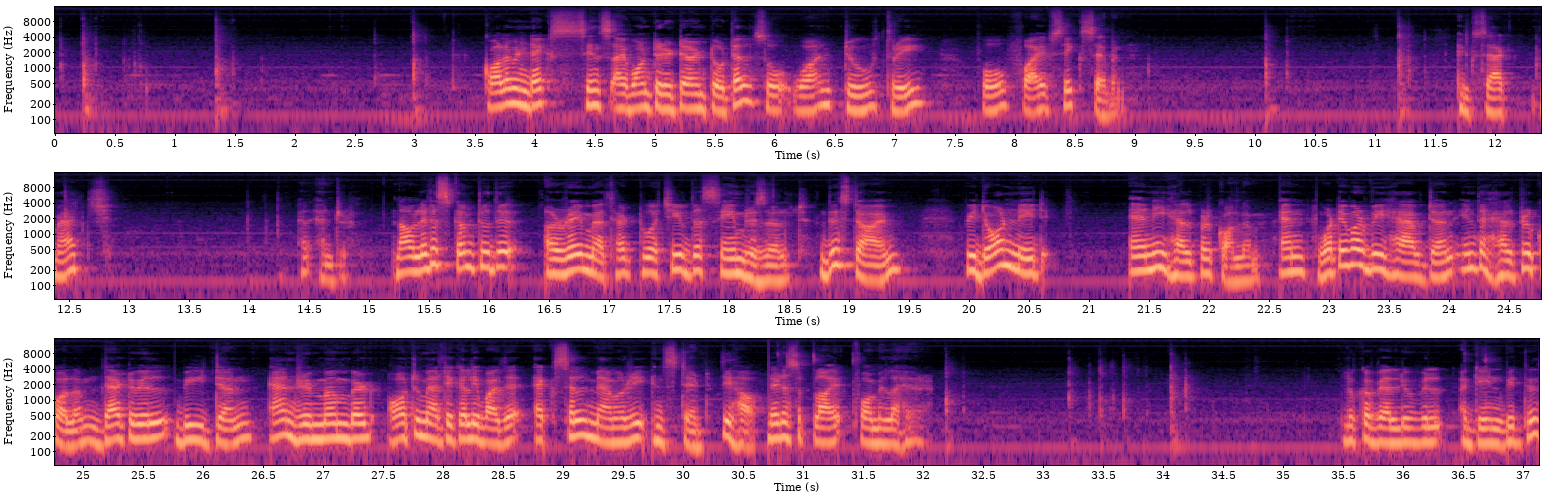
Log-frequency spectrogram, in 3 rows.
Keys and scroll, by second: 0.3 ctrl+shift+Right.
